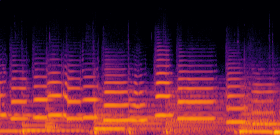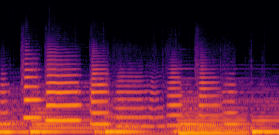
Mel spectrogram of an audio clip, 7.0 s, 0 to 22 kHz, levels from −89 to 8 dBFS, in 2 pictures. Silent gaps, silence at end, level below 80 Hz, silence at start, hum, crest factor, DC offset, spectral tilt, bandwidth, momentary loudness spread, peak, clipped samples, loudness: none; 0 s; -28 dBFS; 0 s; none; 14 dB; under 0.1%; -9.5 dB/octave; 5.6 kHz; 6 LU; -2 dBFS; under 0.1%; -17 LUFS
